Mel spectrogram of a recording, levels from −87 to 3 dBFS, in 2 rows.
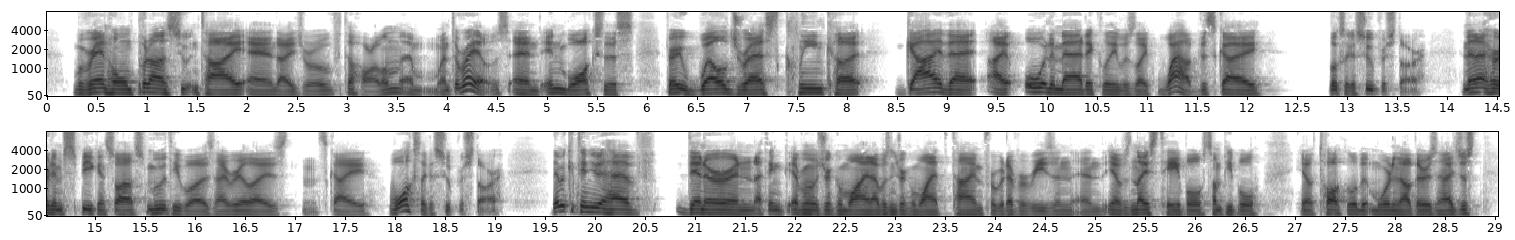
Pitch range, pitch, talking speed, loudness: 105-125 Hz, 110 Hz, 215 wpm, -18 LUFS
